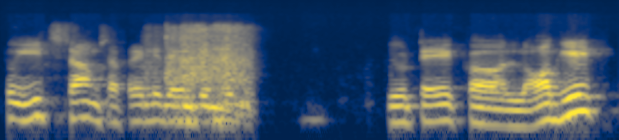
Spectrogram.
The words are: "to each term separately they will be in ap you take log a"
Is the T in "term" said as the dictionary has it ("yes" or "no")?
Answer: no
